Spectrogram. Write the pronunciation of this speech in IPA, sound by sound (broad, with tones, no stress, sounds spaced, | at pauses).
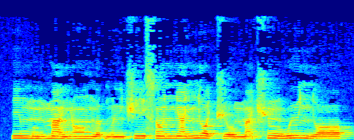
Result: i˧ m ũ˨ m ã˦˨ j ɔ̃˧ ŋ ə˨ ɡʷ ĩ˨ ʃ i˧ s ɔ̃˧ ɲ ã˧ ɲ ɔ˦˨ t͡ʃ o˨ m ã˨ ʃ ũ˦˨ w ɨ˦ ɲ ɔ˧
